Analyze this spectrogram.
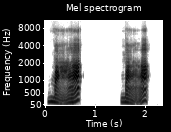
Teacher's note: now the third tone you go downwards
